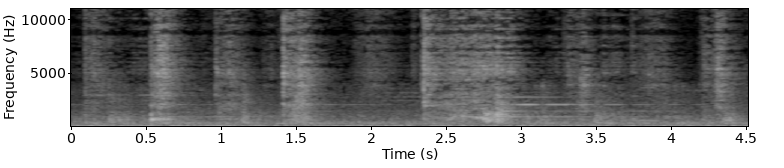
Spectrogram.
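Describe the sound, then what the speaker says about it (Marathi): Sesame and poppy seeds with grated coconut sautéed in a pan for sambar vadi, a Marathi crispy tea-time snack, with a spatula scraping and clinking against the metal in irregular bursts over a low steady hum. "आता हे सगळं याच्यामध्ये टाकायचं आणि छान परतवून घ्यायचं"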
